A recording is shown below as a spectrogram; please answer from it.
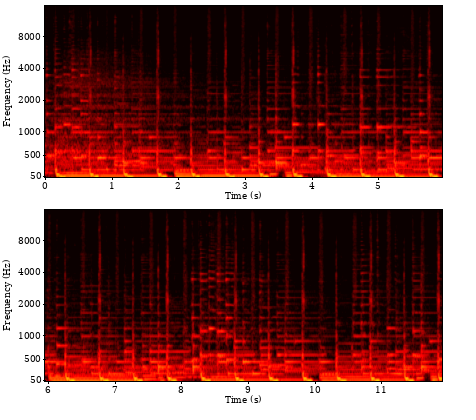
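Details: Rhythmic instrumental music with plucked guitar strings over a steady bass beat plays without pause.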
